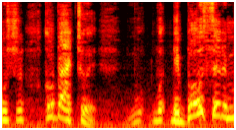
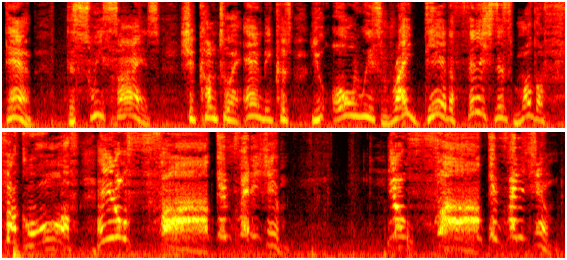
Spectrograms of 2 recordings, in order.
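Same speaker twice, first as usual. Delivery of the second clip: frustrated yell; 6 semitones higher than usual. Retold or imitated. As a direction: build to a shout at the fighter who won't finish. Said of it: "I was like".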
